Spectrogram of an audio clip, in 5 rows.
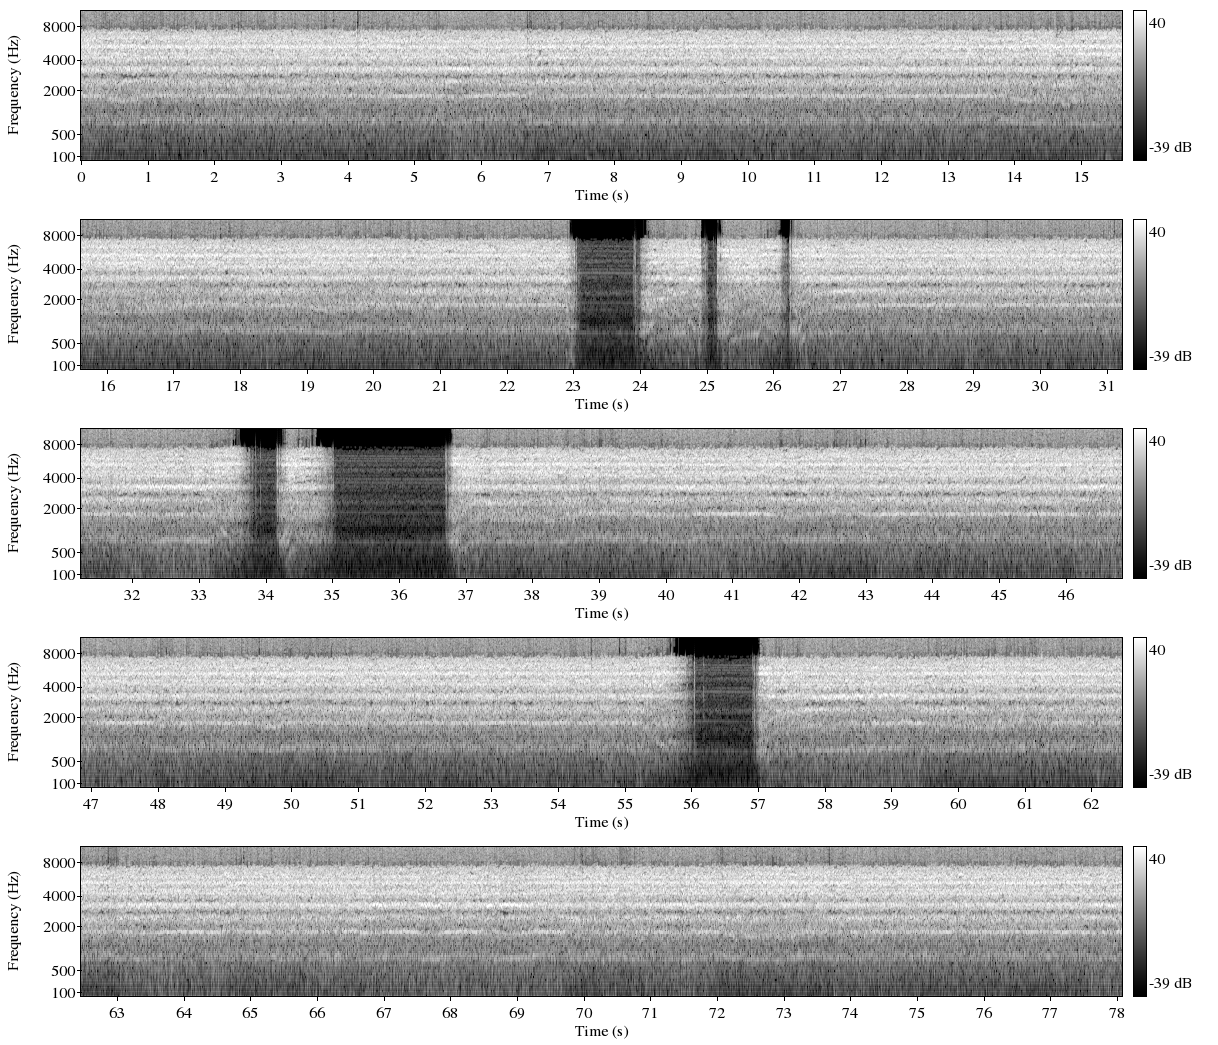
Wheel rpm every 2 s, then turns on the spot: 230, 230, 230, 230, 230, 230, 230, 210, 220, 230, 230, 110, 80, 190, 230, 230, 120, 10, 120, 220, 230, 230, 230, 230, 230, 230, 230, 140, 100, 220, 220, 230, 230, 220, 220, 220, 220, 230, 230.
none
